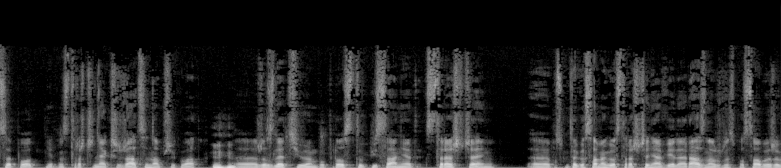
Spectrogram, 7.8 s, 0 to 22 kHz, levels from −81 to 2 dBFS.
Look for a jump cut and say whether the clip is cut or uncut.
cut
